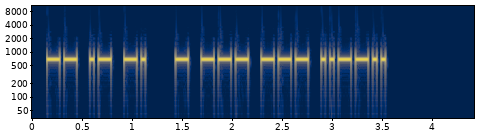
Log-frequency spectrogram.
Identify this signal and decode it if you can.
Morse code, heard as a keyed tone, about 28 wpm, 700 Hz. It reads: MAN TOO?
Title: Sentences from Top 1000 Words - Review Part 4 - 28wpm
